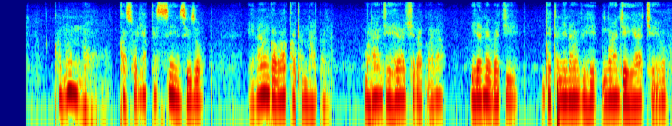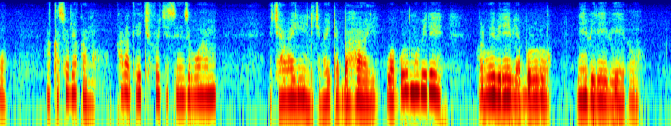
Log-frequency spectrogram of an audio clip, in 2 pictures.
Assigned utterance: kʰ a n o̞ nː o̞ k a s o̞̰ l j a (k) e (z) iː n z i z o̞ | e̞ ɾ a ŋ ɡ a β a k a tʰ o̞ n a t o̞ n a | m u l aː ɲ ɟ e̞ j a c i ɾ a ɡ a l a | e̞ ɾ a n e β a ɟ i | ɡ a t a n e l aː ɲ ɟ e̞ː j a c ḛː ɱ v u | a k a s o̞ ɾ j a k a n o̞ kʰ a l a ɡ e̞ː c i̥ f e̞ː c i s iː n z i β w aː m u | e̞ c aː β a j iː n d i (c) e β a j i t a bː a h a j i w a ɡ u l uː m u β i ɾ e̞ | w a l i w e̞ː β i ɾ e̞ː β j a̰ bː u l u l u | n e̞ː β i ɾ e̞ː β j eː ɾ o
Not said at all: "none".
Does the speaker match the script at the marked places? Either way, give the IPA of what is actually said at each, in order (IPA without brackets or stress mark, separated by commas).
k, s, c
